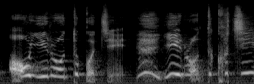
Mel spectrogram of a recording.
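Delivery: high, whimpering mock despair; tearful dismay. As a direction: fret as if about to cry. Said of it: "하만이 울상이 돼서". (울상이 되어 걱정하는 연기)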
